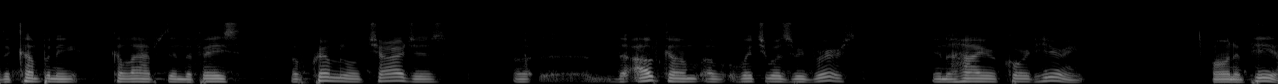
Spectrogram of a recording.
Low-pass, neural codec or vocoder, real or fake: 7.2 kHz; none; real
